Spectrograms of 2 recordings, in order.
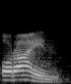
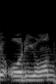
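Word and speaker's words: Orion: सकते हो, वो है ओरायन। इसको कई बच्चे ओरियन पढ़ेंगे, बट इसको एक्चुअल प्रोनाउंसिएशन इसका क्या है, this is called the ओरायन, ठीक है।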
